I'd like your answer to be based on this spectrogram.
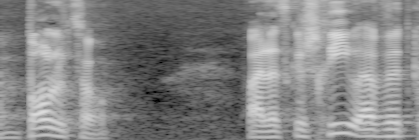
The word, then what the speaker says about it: Boruto: aber man spricht es am ehesten wie Bolto aus. – Ja. Bolto ja. was halt Bolt ist auf Englisch. Also das englische Bolt, japanisch ausgesprochen ist Bolto und wenn man das ausschreibt, steht da Boruto.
